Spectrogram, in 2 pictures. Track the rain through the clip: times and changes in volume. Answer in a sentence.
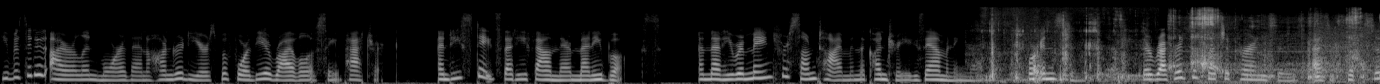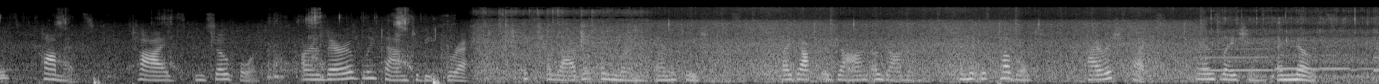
The rain can be heard from 13.1 to 27.5 s, getting louder.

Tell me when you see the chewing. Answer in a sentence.
The chewing can be heard from 9.7 to 18.6 s.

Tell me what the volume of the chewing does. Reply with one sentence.
The volume of the chewing goes down, then up.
